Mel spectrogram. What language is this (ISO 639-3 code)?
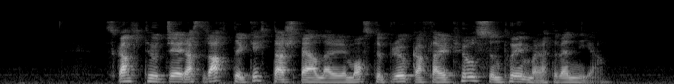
fao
